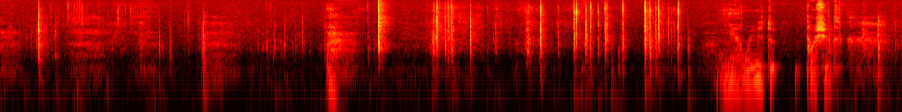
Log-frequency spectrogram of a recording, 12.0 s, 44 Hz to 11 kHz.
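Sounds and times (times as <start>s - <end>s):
keyboard keys clicking: 7.1s - 9.2s.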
